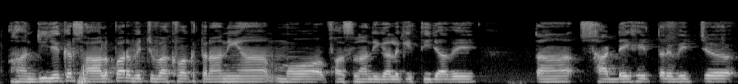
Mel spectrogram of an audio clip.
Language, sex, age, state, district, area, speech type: Punjabi, male, 18-30, Punjab, Mohali, rural, spontaneous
